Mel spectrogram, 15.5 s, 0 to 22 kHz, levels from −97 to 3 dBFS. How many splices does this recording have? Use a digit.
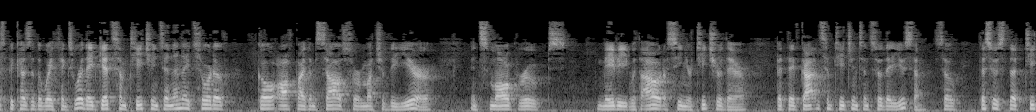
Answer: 1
